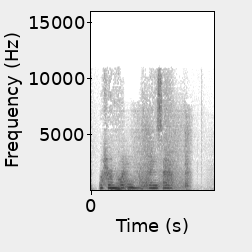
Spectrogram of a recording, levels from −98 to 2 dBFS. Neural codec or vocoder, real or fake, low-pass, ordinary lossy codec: codec, 44.1 kHz, 0.9 kbps, DAC; fake; 14.4 kHz; MP3, 48 kbps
